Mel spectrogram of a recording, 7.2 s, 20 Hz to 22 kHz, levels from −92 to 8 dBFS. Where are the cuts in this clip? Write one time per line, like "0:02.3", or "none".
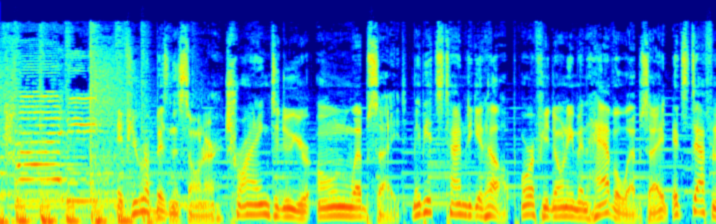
0:01.0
